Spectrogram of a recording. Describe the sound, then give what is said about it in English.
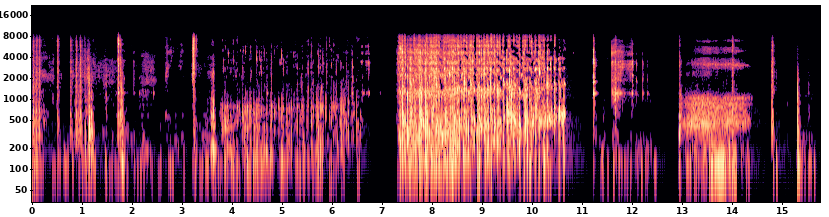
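Sharp scattered clicks of a lighter being struck, then several seconds of loud, steady gurgling of bong water as someone smokes weed, followed by a few more lighter clicks and a shorter burst of bubbling. No one speaks. “So if you hear me and you hear click, click or bubbles, I'm an adult and I smoke weed like you drink beer.”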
